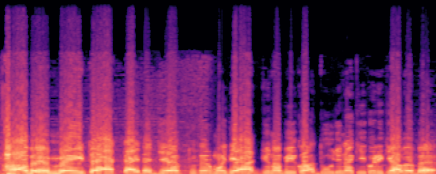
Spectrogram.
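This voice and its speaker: Man as hot-headed, foul-mouthed cartoon uncle, very rapid high-pitched bluster over music. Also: steady tone. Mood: angry. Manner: blustering, crude slang, wheedling speeches.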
